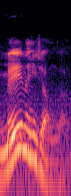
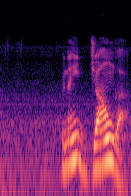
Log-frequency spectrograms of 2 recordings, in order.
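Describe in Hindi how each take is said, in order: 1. "मैं" पर मुख्य स्ट्रेस है। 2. "जाऊंगा" पर मुख्य स्ट्रेस है। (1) "मैंने कोई और जाए" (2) "जाऊंगा नहीं, कुछ और करूंगा"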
